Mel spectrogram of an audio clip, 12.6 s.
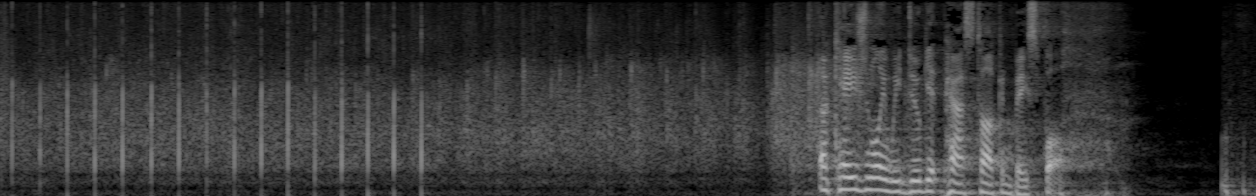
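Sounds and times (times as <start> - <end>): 
audience applause: 0.0 - 9.6
speech: 8.2 - 10.8.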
